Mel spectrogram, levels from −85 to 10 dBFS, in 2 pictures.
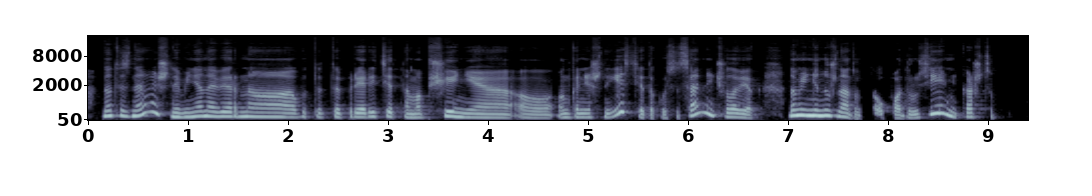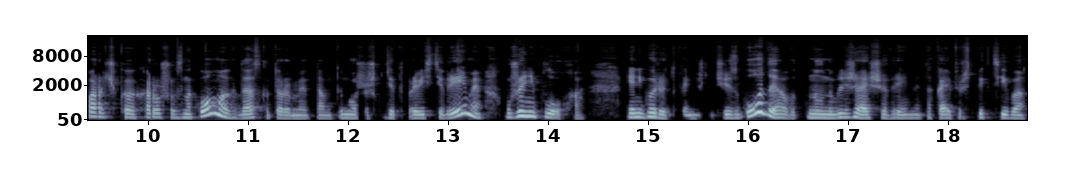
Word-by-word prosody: Ну 235 Hz, +1 st, +5 dB
ты 245 Hz, 0 st, -2 dB
знаешь, 310 Hz, -, +1 dB
для 195 Hz, -3 st, +2 dB
меня, 195 Hz, +4 st, +1 dB
наверно, 205 Hz, -4 st, +2 dB
вот 190 Hz, -1 st, -10 dB
это 185 Hz, +1 st, -3 dB
приоритет, 195 Hz, +2 st, 0 dB
там, 165 Hz, -1 st, -2 dB
общения, 165 Hz, -4 st, +1 dB
э, 150 Hz, -2 st, -4 dB
он, 165 Hz, +1 st, -4 dB
конечно, 175 Hz, 0 st, -3 dB
есть. 415 Hz, -, 0 dB
Я -, -, +1 dB
такой -, -, -7 dB
социальный 295 Hz, +2 st, 0 dB
человек, 180 Hz, -, -1 dB, 0.3 s
но 250 Hz, -, +5 dB
мне 265 Hz, 0 st, +8 dB
не 255 Hz, -1 st, +9 dB
нужна 230 Hz, -7 st, +4 dB
тут 140 Hz, -2 st, -9 dB
толпа 155 Hz, -2 st, -4 dB
друзей. 325 Hz, -, +2 dB
Мне 235 Hz, -10 st, +2 dB
кажется, 190 Hz, -1 st, -5 dB, 0.3 s
парочка 200 Hz, -4 st, -1 dB
хороших 175 Hz, -1 st, -4 dB
знакомых, 180 Hz, -, +2 dB
да, 155 Hz, +2 st, 0 dB
с 160 Hz, -, -13 dB
которыми, 135 Hz, -3 st, -5 dB
там, 135 Hz, 0 st, -10 dB
ты 155 Hz, -, -9 dB
можешь 145 Hz, -3 st, -6 dB
где-то 150 Hz, -2 st, -7 dB
провести 145 Hz, 0 st, -3 dB
время- 245 Hz, -, +3 dB, 0.2 s
уже 220 Hz, +6 st, +4 dB
неплохо. 180 Hz, -, -1 dB, 0.4 s
Я 180 Hz, -, +2 dB
не 180 Hz, -, +1 dB
говорю 185 Hz, -5 st, +1 dB
это, -, -, -10 dB
конечно, 135 Hz, -, -11 dB
через 155 Hz, -8 st, -5 dB
годы, 245 Hz, -, +6 dB
а 160 Hz, -2 st, -2 dB
вот, 140 Hz, -, -12 dB
ну, 160 Hz, -2 st, -1 dB
на 150 Hz, -1 st, 0 dB
ближайшее 160 Hz, -3 st, 0 dB
время 145 Hz, 0 st, -7 dB
такая 145 Hz, -1 st, -4 dB
перспектива. 155 Hz, -5 st, -5 dB
175 Hz, 180 wpm, -22 LUFS, 155-210 Hz, 0.4 s, не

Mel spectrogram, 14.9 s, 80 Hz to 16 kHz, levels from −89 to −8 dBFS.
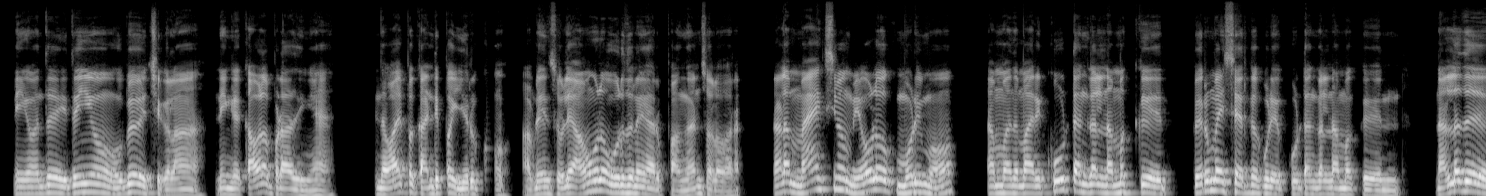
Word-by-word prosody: நீங்க 125 Hz, 0 st, 0 dB
வந்து 140 Hz, +3 st, 0 dB, 0.2 s
இதையும் 150 Hz, +1 st, +1 dB
உபயோகிச்சுக்கலாம். 120 Hz, -8 st, 0 dB, 0.3 s
நீங்க 115 Hz, -1 st, 0 dB
கவலைப்படாதீங்க. 110 Hz, -9 st, 0 dB, 0.6 s
இந்த 115 Hz, -, +3 dB
வாய்ப்பு -, -, 0 dB
கண்டிப்பா 135 Hz, +4 st, 0 dB
இருக்கும். 115 Hz, -6 st, -5 dB, 0.2 s
அப்பிடின்னு 120 Hz, +5 st, -1 dB
சொல்லி 130 Hz, +4 st, +3 dB
அவுங்களும் 180 Hz, 0 st, +2 dB
உறுதுணையா 140 Hz, -4 st, +3 dB
இருப்பாங்கன்னு 100 Hz, +5 st, -3 dB
சொல்ல 90 Hz, -, -1 dB
வரேன். 85 Hz, -, -8 dB, 0.3 s
அதனால 170 Hz, -, +1 dB, 0.2 s
மேக்ஸிமம் 205 Hz, 0 st, 0 dB
எவ்வளோக்கு 185 Hz, -2 st, +1 dB
முடியுமோ, 150 Hz, -6 st, 0 dB, 0.5 s
நம்ம 135 Hz, +1 st, +1 dB
அந்தமாரி 135 Hz, 0 st, +1 dB
கூட்டங்கள், 165 Hz, -6 st, +2 dB
நமக்கு 150 Hz, 0 st, 0 dB, 0.5 s
பெருமை 180 Hz, +4 st, +3 dB
சேர்க்கக்கூடிய 140 Hz, -4 st, +1 dB
கூட்டங்கள், 120 Hz, 0 st, -1 dB
நமக்கு 110 Hz, -2 st, -1 dB, 0.7 s
நல்லது 180 Hz, -1 st, +4 dB
135 Hz, 120 wpm, -23 LUFS, 115-155 Hz, 0.7 s, நல்லது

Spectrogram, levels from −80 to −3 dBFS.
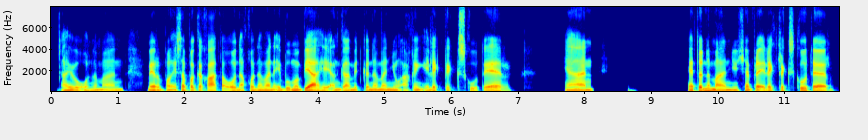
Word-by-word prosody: Ay, 125 Hz, +2 st, +1 dB
oo 115 Hz, -3 st, -2 dB
naman. 100 Hz, 0 st, -4 dB, 0.4 s
Meron 120 Hz, +2 st, +2 dB
pang 135 Hz, -1 st, 0 dB
isang 130 Hz, +1 st, 0 dB
pagkakataon. 110 Hz, -3 st, 0 dB
Ako 110 Hz, 0 st, -2 dB
naman 105 Hz, -1 st, 0 dB
ay 100 Hz, -, -1 dB
bumabiyahe, 100 Hz, 0 st, +4 dB
ang 100 Hz, 0 st, -2 dB
gamit 95 Hz, -1 st, -1 dB
ko -, -, -3 dB
naman 100 Hz, 0 st, 0 dB
yung 95 Hz, -, -2 dB
aking 100 Hz, -1 st, -4 dB
electric 100 Hz, +1 st, -3 dB
scooter, 105 Hz, +3 st, 0 dB, 0.8 s
'yan. 110 Hz, +6 st, +2 dB, 1.4 s
Eto 145 Hz, +2 st, +4 dB
naman, 140 Hz, -8 st, +2 dB
'yung 125 Hz, -, -3 dB
siyempre, 150 Hz, +3 st, +1 dB
electric 110 Hz, +4 st, -1 dB
scooter, 110 Hz, -8 st, +1 dB
105 Hz, 130 wpm, -24 LUFS, 100-120 Hz, 1.4 s, bumabiyahe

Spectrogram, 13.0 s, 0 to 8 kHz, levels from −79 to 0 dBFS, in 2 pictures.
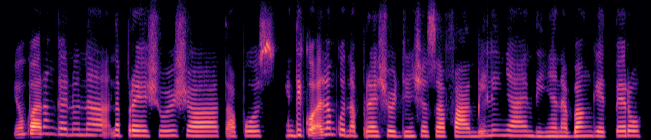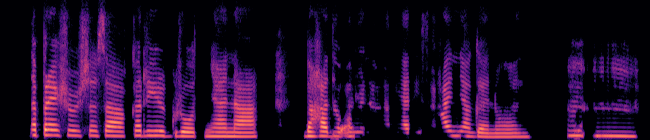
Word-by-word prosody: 'yong 180 Hz, +1 st, -4 dB
parang 365 Hz, -, +5 dB
gano'n 320 Hz, -2 st, -4 dB
na 310 Hz, -1 st, 0 dB, 0.2 s
na-pressure 275 Hz, -1 st, +1 dB
siya 260 Hz, -1 st, +3 dB
tapos 265 Hz, +1 st, -1 dB
hindi 280 Hz, +2 st, +1 dB
ko -, -, +5 dB
alam 345 Hz, -, +4 dB
kung 305 Hz, -3 st, -1 dB
na-pressure 260 Hz, 0 st, +1 dB
din 250 Hz, +1 st, -3 dB
siya 260 Hz, -1 st, -1 dB
sa 250 Hz, 0 st, +3 dB
family 245 Hz, +5 st, +1 dB
niya, 270 Hz, -2 st, +1 dB
hindi 245 Hz, -2 st, -4 dB
niya 245 Hz, 0 st, 0 dB
nabanggit 255 Hz, 0 st, +1 dB
pero 265 Hz, 0 st, +2 dB, 0.4 s
na-pressure 300 Hz, -1 st, +3 dB
siya 275 Hz, +1 st, -3 dB
sa 270 Hz, +1 st, +3 dB, 0.2 s
career 275 Hz, -1 st, 0 dB
growth 235 Hz, -1 st, 0 dB
niya 240 Hz, 0 st, +1 dB
na 225 Hz, -1 st, +3 dB, 0.5 s
baka 250 Hz, 0 st, +4 dB
daw 245 Hz, -, -4 dB
ano 240 Hz, -, -4 dB
na 240 Hz, -, -17 dB
mangyari 230 Hz, 0 st, -7 dB
sa -, -, -24 dB
kanya 265 Hz, -1 st, -1 dB
gano'n. 210 Hz, -1 st, -2 dB, 0.5 s
Mm. 260 Hz, -3 st, -4 dB
260 Hz, 170 wpm, -23 LUFS, 240-275 Hz, 0.5 s, parang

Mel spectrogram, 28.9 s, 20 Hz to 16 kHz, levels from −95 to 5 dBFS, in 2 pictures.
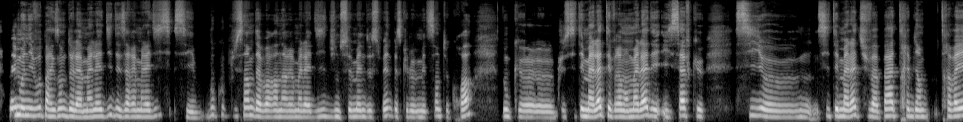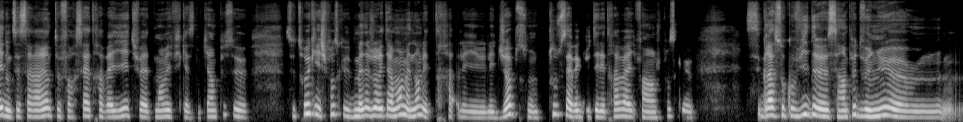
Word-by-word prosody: même 240 Hz, +2 st, +6 dB
au 230 Hz, -, +7 dB
niveau 225 Hz, 0 st, +1 dB
par 225 Hz, -, +2 dB
exemple 215 Hz, +2 st, +2 dB
de 210 Hz, -, +5 dB
la 185 Hz, -2 st, +4 dB
maladie, 200 Hz, +5 st, 0 dB
des 210 Hz, -3 st, -2 dB
arrêts 195 Hz, -1 st, +1 dB
maladie, 195 Hz, +3 st, -2 dB
c'est 240 Hz, -, -9 dB
c'est 170 Hz, -3 st, -5 dB, 0.2 s
beaucoup 235 Hz, 0 st, -11 dB
plus 205 Hz, 0 st, -20 dB
simple 230 Hz, 0 st, 0 dB
d'avoir 190 Hz, -3 st, +1 dB
un 190 Hz, 0 st, -1 dB
arrêt 185 Hz, 0 st, -2 dB
maladie 185 Hz, +1 st, -2 dB
d' 190 Hz, -, -10 dB
1 195 Hz, -1 st, -2 dB
semaine, 190 Hz, +2 st, -1 dB
2 185 Hz, -, -4 dB
semaines 205 Hz, +5 st, -4 dB
parce 200 Hz, -2 st, -5 dB
que -, -, -12 dB
le 180 Hz, -1 st, -2 dB
médecin 180 Hz, +3 st, -3 dB
te 195 Hz, -2 st, -14 dB
croit. 205 Hz, +6 st, 0 dB, 0.4 s
Donc, 200 Hz, -2 st, -2 dB
heu, 175 Hz, -2 st, 0 dB
que 190 Hz, -, -14 dB
si 190 Hz, -, -7 dB
tu 215 Hz, -, 0 dB
es -, -, +8 dB
malade 200 Hz, +4 st, +7 dB
tu 225 Hz, -, +3 dB
es -, -, +3 dB
vraiment 195 Hz, -1 st, +2 dB
malade 200 Hz, +4 st, +5 dB
et 200 Hz, -2 st, +3 dB
ils -, -, -3 dB
savent 225 Hz, +5 st, +3 dB
que 205 Hz, -3 st, -3 dB, 0.5 s
si, 230 Hz, -1 st, -4 dB
hem, 180 Hz, -2 st, -1 dB
si 210 Hz, -2 st, -7 dB
tu 215 Hz, -, +1 dB
es 210 Hz, -, +8 dB
malade 205 Hz, +3 st, +4 dB
tu 210 Hz, 0 st, -9 dB
vas 190 Hz, -2 st, +3 dB
pas 210 Hz, +4 st, +3 dB
très 215 Hz, 0 st, -4 dB
bien 200 Hz, -1 st, +1 dB
b 190 Hz, -, -7 dB, 0.2 s
travailler 210 Hz, +3 st, +4 dB
donc 195 Hz, -3 st, +2 dB
ça 195 Hz, -, -4 dB
sert 190 Hz, +2 st, -3 dB
à 190 Hz, 0 st, 0 dB
rien 215 Hz, +3 st, +3 dB
de 215 Hz, -, -8 dB
te 205 Hz, -1 st, -7 dB
forcer 190 Hz, +2 st, -9 dB
à 205 Hz, -, 0 dB
travailler, 195 Hz, +2 st, -2 dB
tu 205 Hz, -1 st, -9 dB
vas 185 Hz, -, +3 dB
être 170 Hz, 0 st, -6 dB
moins 190 Hz, 0 st, -2 dB
efficace. 185 Hz, -3 st, -6 dB
Donc 160 Hz, +1 st, -24 dB
il -, -, -8 dB
y -, -, -2 dB
a -, -, -1 dB
un 190 Hz, -, -4 dB
peu 195 Hz, +7 st, -17 dB
ce 205 Hz, -8 st, -4 dB, 0.6 s
ce 205 Hz, -, -13 dB
truc 275 Hz, +6 st, +2 dB
et 245 Hz, -, +1 dB
je 215 Hz, +1 st, -5 dB
pense 265 Hz, 0 st, -5 dB
que 225 Hz, -5 st, -5 dB
majoritairement 215 Hz, +3 st, +3 dB
maintenant 225 Hz, -1 st, +3 dB
les 200 Hz, -7 st, 0 dB
tra -, -, -13 dB
les 170 Hz, -3 st, -5 dB
les 170 Hz, 0 st, -4 dB
jobs 230 Hz, +11 st, +1 dB
sont 175 Hz, -9 st, -8 dB
tous 270 Hz, -1 st, -4 dB
avec 185 Hz, -4 st, +1 dB
du 190 Hz, -, -10 dB
télétravail. 190 Hz, +2 st, -1 dB
Enfin, 170 Hz, -2 st, -4 dB
je 165 Hz, -, -25 dB
pense 210 Hz, 0 st, -9 dB
que -, -, -10 dB, 0.9 s
c'est -, -, -10 dB
grâce 225 Hz, +1 st, +4 dB
au 235 Hz, -, +1 dB
Covid, 225 Hz, +5 st, +1 dB
heu, 210 Hz, -5 st, +6 dB
c'est 190 Hz, +1 st, -1 dB
un 190 Hz, 0 st, +1 dB
peu 255 Hz, +6 st, -1 dB
devenu, 205 Hz, 0 st, +4 dB
hem, 175 Hz, -4 st, -1 dB
195 Hz, 235 wpm, -20 LUFS, 185-215 Hz, 0.9 s, es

